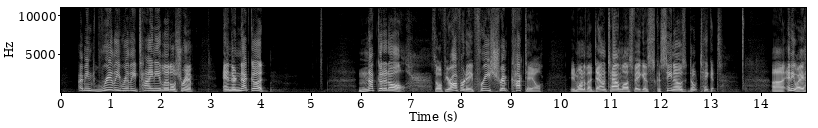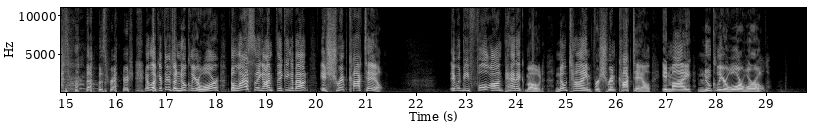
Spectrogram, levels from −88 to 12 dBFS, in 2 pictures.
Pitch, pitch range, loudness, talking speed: 205 Hz, 175-255 Hz, -16 LUFS, 145 wpm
